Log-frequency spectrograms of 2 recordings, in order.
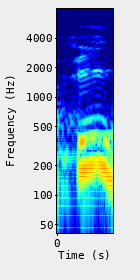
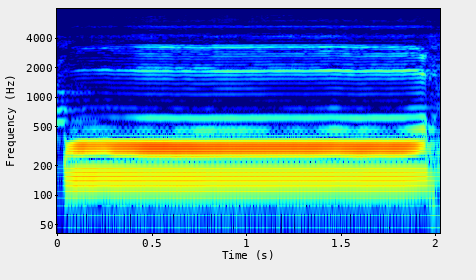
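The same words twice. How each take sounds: First: The vowel is held for two counts. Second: The vowel is held for four counts. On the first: The speaker calls it right. "fi, deux temps" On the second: The speaker calls it wrong. "Ne faites pas quatre temps, hein. C'est pas fi"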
